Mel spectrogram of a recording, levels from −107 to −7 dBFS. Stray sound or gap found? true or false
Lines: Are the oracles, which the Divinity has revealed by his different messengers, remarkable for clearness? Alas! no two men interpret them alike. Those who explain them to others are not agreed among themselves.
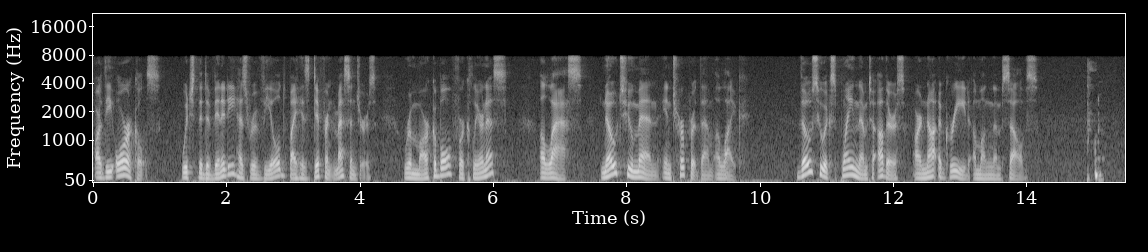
true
